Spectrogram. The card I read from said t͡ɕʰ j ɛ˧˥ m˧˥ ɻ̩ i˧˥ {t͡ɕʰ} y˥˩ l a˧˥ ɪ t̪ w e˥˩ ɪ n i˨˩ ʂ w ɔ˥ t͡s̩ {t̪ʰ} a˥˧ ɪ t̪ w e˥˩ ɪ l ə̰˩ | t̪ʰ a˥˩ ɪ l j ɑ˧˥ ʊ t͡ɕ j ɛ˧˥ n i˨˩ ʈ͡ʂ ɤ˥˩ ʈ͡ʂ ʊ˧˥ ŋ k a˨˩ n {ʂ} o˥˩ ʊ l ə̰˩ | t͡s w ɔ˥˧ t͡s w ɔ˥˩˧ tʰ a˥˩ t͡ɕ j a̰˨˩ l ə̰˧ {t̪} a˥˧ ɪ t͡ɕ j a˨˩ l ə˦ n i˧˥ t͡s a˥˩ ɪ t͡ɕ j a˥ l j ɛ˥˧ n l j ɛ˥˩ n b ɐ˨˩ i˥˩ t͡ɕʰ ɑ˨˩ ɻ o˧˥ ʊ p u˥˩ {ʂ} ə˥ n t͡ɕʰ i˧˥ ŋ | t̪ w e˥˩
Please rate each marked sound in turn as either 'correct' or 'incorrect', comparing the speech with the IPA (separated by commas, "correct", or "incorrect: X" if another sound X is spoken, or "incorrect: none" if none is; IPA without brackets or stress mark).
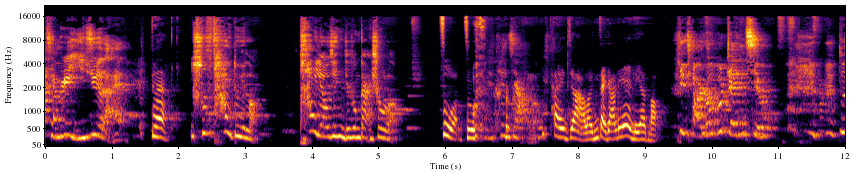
incorrect: t͡ɕ, correct, correct, incorrect: t̪ʰ, incorrect: ʈ͡ʂ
